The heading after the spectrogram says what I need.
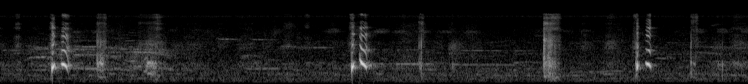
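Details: Infant's first hiccups: short, sharp, high-pitched catches recurring about every three seconds, some doubled, in a quiet room; hiccups.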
